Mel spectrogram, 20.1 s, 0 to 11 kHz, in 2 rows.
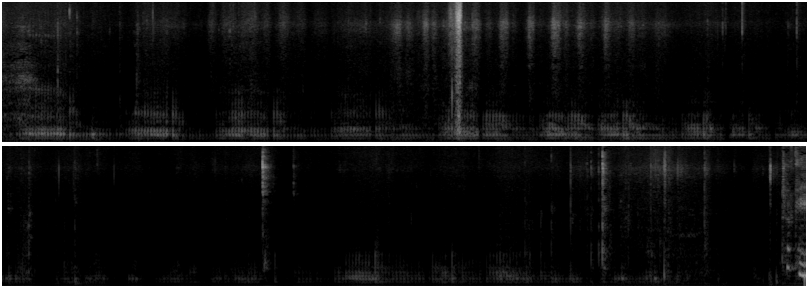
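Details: Rescued female cat PeeWee, roughly 18 to 19 months old and newly spayed, purrs in soft pulsing rumbles early on, then grows quieter among scattered clicks and rustling.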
